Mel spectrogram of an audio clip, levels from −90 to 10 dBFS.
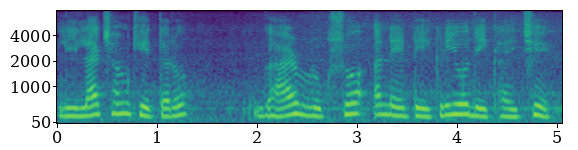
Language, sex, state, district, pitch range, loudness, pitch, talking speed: Gujarati, female, Gujarat, Valsad, 215-255 Hz, -13 LUFS, 230 Hz, 95 wpm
